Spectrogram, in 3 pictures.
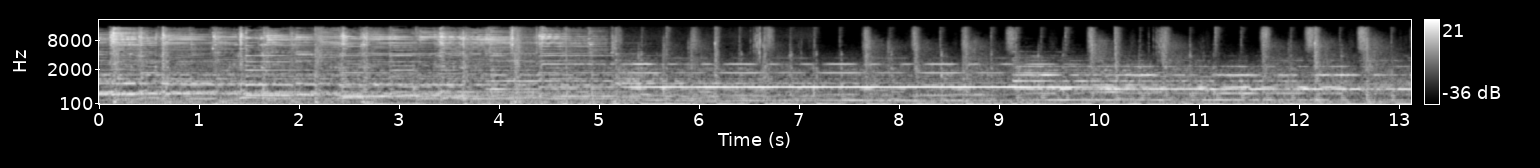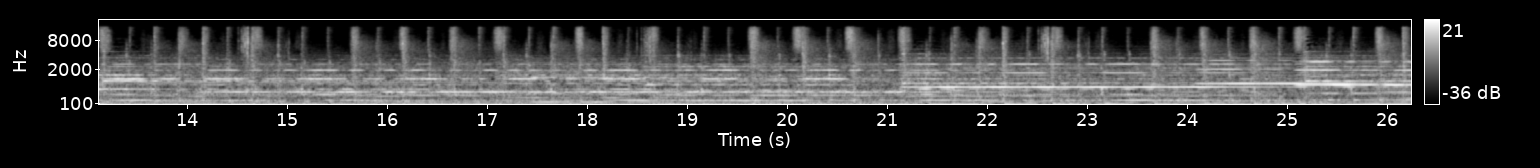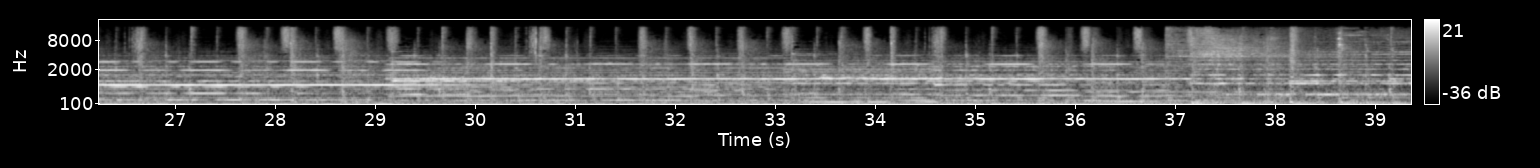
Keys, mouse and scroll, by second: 0.9 alt+scroll down 1, 2.6 ctrl+t, 3.6 alt+shift+click, 7.3 alt+shift+click, 10.4 alt+shift+click, 15.3 alt+shift+click, 17.0 Return, 17.5 Right, 18.6 Right.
